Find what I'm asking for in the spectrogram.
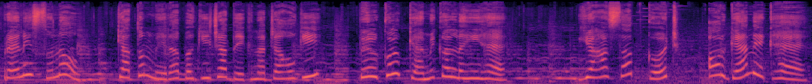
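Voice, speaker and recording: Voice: very high voice, lively intonation, unhurried. An actor voicing Pion, a proud, stubborn little boy cub who keeps a garden, in a Hindi cartoon dub, answering in a slightly prickly way. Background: loud children's music.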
